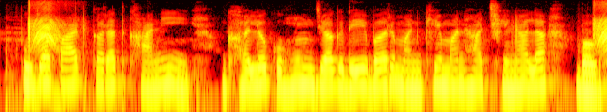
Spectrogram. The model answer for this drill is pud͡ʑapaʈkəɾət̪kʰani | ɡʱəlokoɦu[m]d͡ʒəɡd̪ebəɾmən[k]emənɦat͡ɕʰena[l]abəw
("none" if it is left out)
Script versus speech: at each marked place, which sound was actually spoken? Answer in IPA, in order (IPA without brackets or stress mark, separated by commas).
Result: m, kʰ, l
